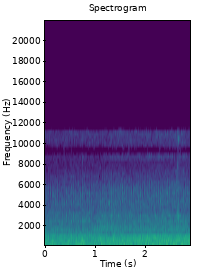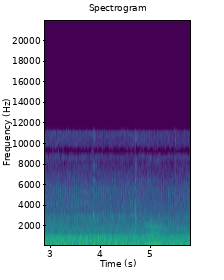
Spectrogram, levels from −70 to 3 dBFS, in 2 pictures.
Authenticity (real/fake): real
